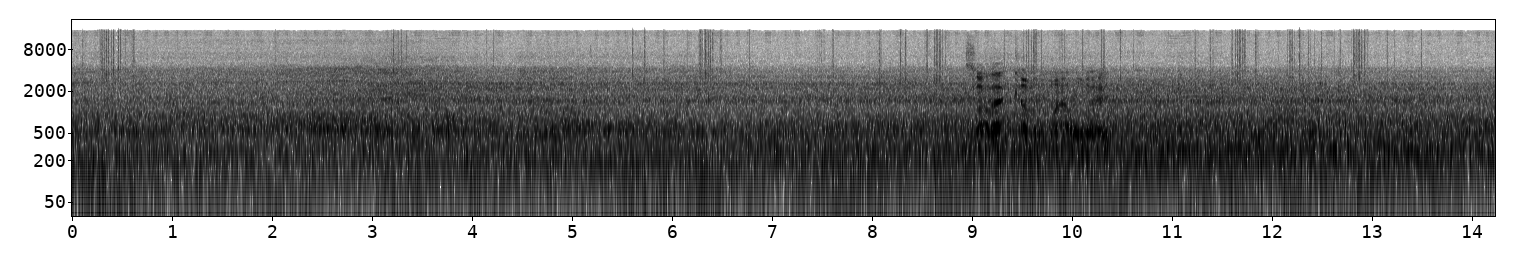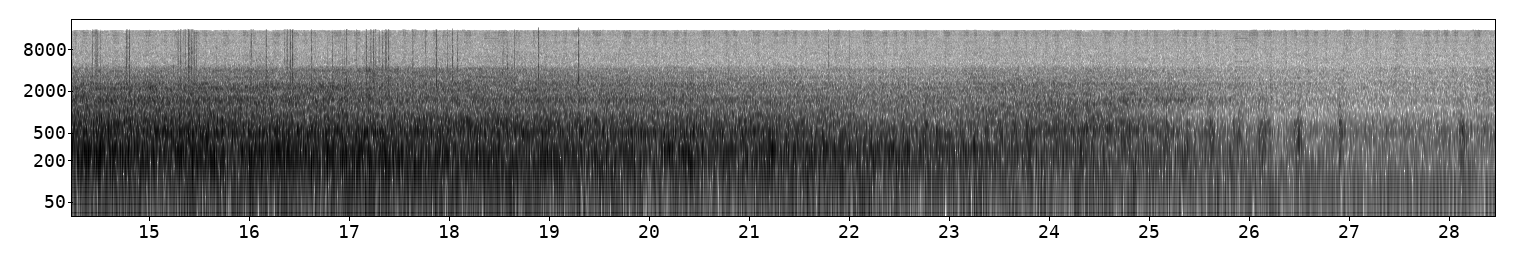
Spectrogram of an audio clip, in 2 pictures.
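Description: Steady road and engine noise inside a moving car's cabin. It fades over the last few seconds as the car slows for a stop, and a brief pitched sound comes about nine seconds in.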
